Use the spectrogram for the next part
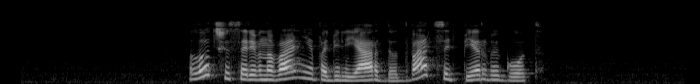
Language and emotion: Russian, positive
